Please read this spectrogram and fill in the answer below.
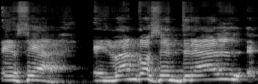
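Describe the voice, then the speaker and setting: A man speaks at a high pitch in a raised, projected voice. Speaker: economist. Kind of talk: panel discussion. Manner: halting.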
